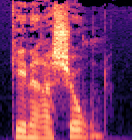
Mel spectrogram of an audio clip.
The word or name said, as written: GENERATIONERNE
